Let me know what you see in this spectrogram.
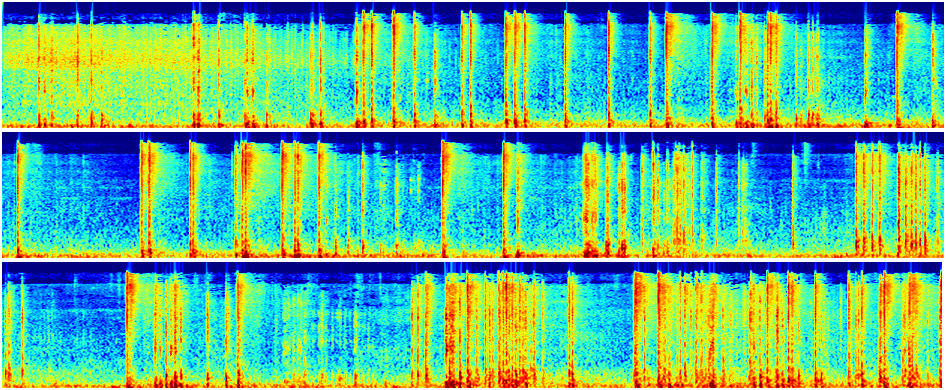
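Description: Fireworks display: aerial shells bursting in a dense, continuous barrage of sharp bangs and crackles, many per second, over a low rumble.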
